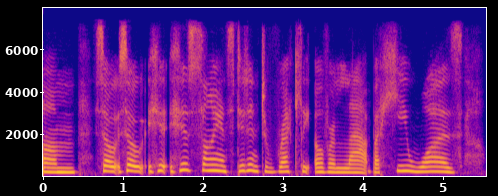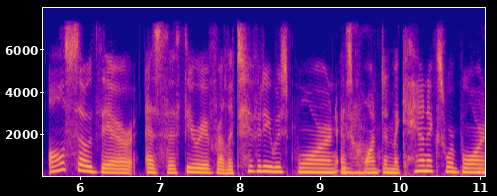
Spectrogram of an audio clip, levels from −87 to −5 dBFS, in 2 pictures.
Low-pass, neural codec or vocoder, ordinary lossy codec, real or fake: 7.2 kHz; none; AAC, 48 kbps; real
